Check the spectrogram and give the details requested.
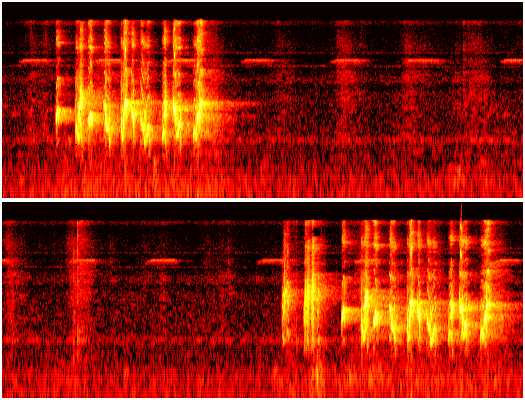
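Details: Bulbul decoy calls from one of four birds used as lures, recorded in the forest: two bursts of fast, gurgling chatter about eight seconds apart, each roughly a second and a half long, with silence between them.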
